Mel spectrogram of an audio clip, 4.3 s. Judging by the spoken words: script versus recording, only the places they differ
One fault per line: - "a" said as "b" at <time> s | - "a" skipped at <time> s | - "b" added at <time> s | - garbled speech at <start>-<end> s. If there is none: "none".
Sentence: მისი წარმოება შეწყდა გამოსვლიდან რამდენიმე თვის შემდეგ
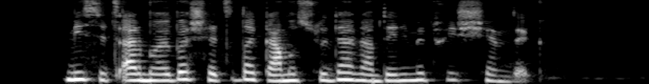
none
